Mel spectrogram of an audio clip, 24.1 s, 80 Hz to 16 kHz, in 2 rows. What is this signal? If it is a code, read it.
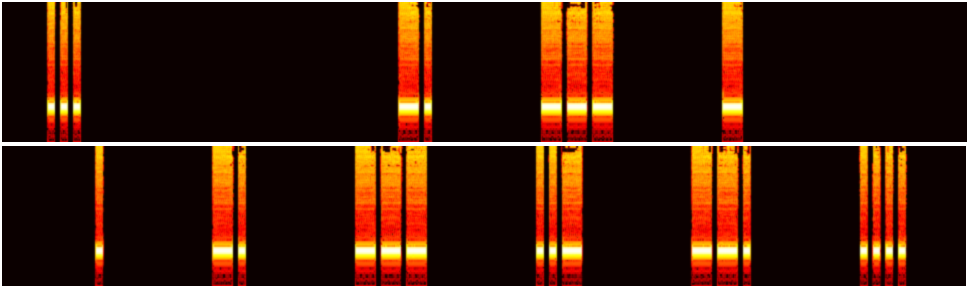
Morse code, heard as a keyed tone, about 15 wpm, spaced as for 5 wpm, 1000 Hz. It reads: S NOT ENOUGH
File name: qotdfiles / 5wpm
